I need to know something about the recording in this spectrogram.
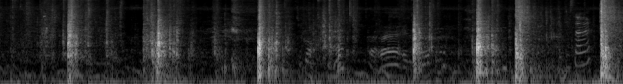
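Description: Hollow bamboo poles knock and clatter as they are pulled down outdoors.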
